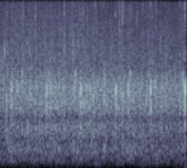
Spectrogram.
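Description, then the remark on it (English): A crowd applauds steadily, a dense wash of overlapping claps at an even, fairly loud level throughout, with no voices heard. “You can clap if you want to on that.”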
